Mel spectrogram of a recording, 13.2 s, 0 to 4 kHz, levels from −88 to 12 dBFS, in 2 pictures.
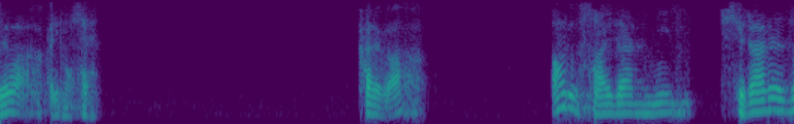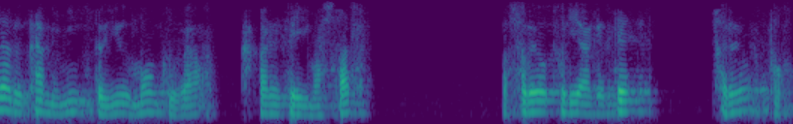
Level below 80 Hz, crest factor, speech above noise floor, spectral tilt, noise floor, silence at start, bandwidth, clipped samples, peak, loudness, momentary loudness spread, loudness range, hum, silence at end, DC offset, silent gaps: -70 dBFS; 24 dB; 49 dB; -7.5 dB/octave; -85 dBFS; 0 s; 4 kHz; under 0.1%; -14 dBFS; -37 LUFS; 15 LU; 8 LU; none; 0 s; under 0.1%; none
